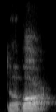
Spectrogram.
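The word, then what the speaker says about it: דָּבָר: Davar. It's not dvar, it's dvar. It's not dvar, it's dvar. Can you hear the slight difference? You're gonna put the accent at the end of the last syllable.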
